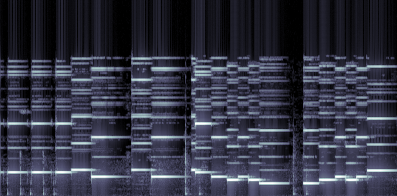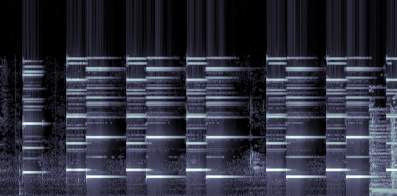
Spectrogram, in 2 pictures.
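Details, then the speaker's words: LG Smart Inverter washing machine control module after a corroded power-supply board was repaired with a replaced transistor. Pressing power plays a crisp run of bright startup beeps; it previously showed standby but would not start. Normal power-on melody. "selanjutnya kita tekan tombol power di sini nah Alhamdulillah ya teman-teman sudah hidup"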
